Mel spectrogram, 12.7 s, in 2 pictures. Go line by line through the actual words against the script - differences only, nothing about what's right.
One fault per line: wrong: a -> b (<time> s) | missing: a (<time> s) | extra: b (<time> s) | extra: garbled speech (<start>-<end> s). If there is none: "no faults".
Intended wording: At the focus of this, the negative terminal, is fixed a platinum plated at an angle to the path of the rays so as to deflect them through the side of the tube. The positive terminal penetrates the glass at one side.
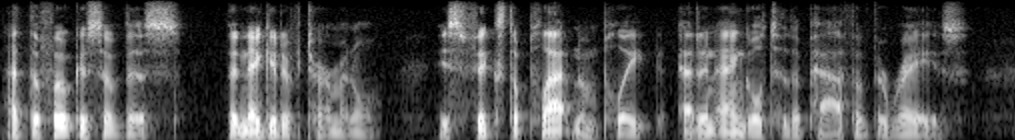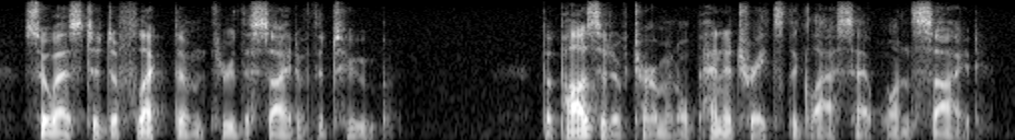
wrong: plated -> plate (3.7 s)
